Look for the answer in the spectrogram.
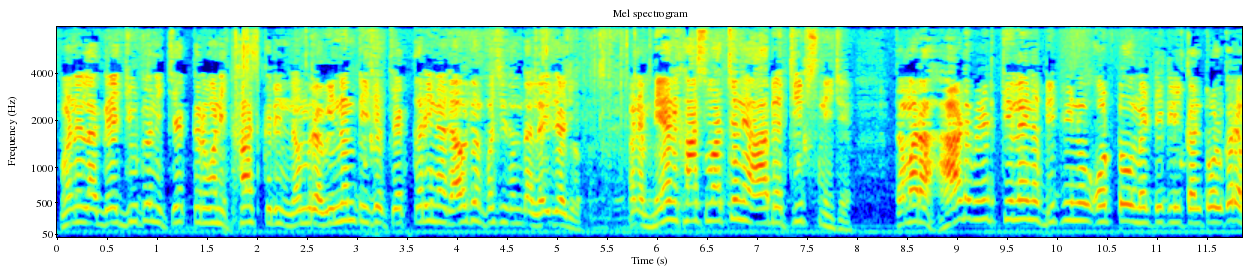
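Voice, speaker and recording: A man talks through a live-stream sales pitch in a fairly high voice. He is chatty and persuasive, and he keeps circling back to the same selling points as he holds up items from his shop. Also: sharp tone. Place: clothing shop.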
